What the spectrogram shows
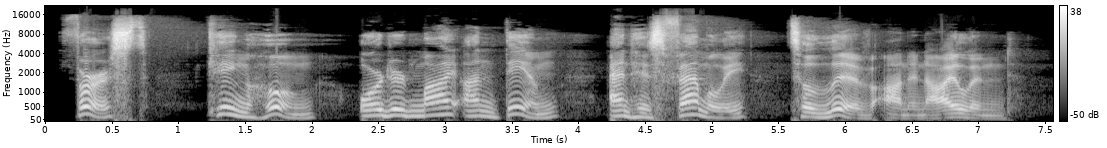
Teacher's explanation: saying the answers of a WH question by using the falling tone at the end of the statement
